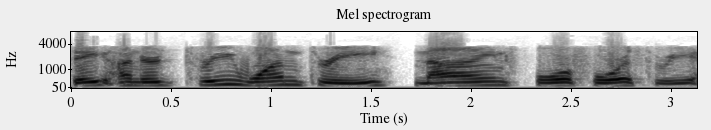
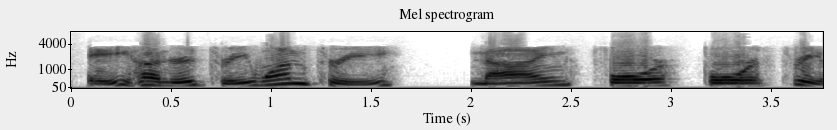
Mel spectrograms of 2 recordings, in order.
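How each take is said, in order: First: The number is said fast. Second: The number is said slowly.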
